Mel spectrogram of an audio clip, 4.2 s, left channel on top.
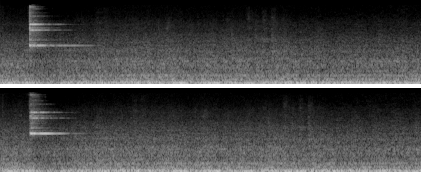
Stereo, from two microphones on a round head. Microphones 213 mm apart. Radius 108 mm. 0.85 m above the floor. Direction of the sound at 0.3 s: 70° left (ahead or behind).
